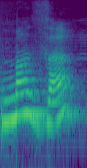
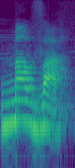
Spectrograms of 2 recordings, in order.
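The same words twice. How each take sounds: First: The middle consonant is a voiced th sound. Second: The middle consonant is a v sound. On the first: "If I was in R P and I was saying mother, I have to do a th" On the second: "So if you have a voiced T H, you replace it with a V"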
